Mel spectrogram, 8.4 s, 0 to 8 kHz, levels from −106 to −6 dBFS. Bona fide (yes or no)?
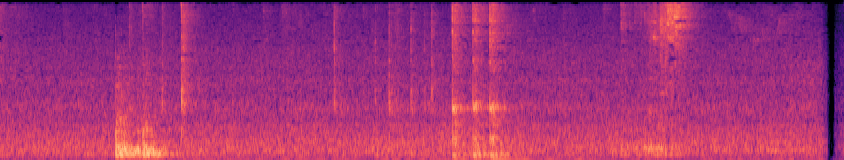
yes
